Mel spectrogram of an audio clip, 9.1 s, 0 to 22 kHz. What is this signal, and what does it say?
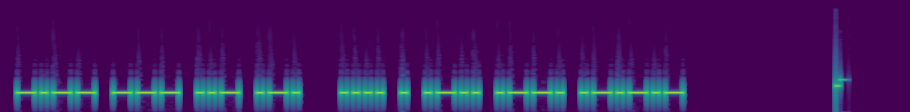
Morse code, heard as a keyed tone, about 20 wpm, 700 Hz. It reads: YOUR HELP.
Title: Sentences with 5-Word Phrases - Spoken Beginning - 20wpm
